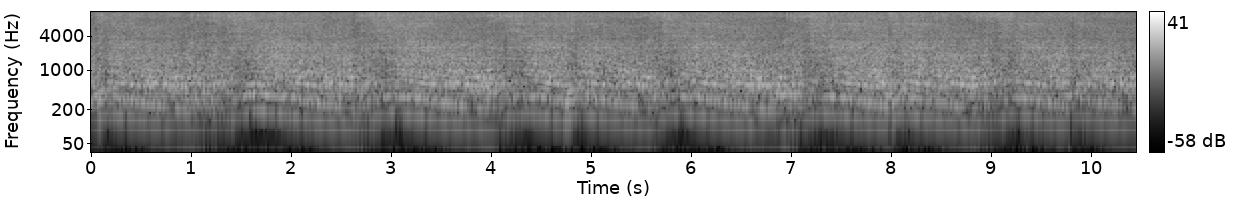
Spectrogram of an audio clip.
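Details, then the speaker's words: 1999 Suzuki RM80 two-stroke after repositioning the coil boot, before the plug change: revs surge up and down every 1.5 seconds, never settling to idle, near stalling. Erratic running, later improved by a new spark plug. "W now I just died again really odd all right we changed up the spark plug now she's running a lot better"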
